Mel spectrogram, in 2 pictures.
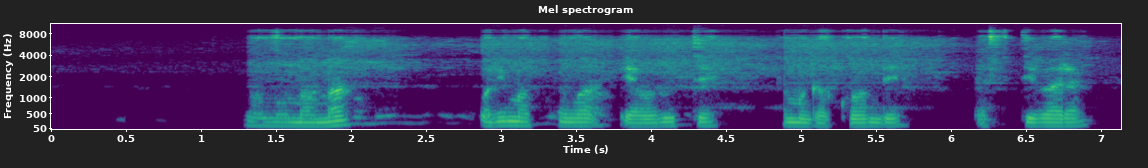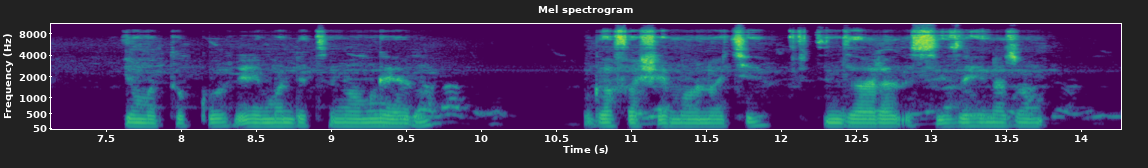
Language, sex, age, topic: Kinyarwanda, male, 18-24, finance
